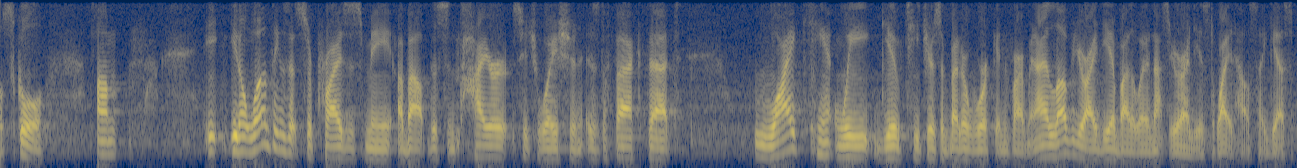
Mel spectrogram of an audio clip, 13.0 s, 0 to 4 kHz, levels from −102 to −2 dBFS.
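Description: No technical faults can be heard, and the audio carries the narrow telephone band of a call path, with nothing above 4 kHz, which fits G.711 A-law coding at 64 kbps.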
